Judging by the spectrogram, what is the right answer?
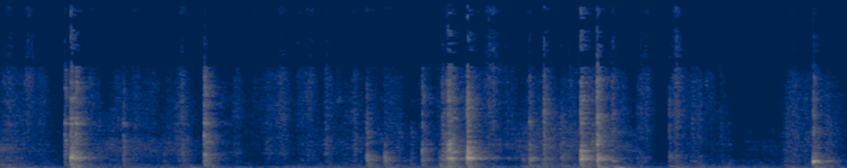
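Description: A few irregular light clicks and clinks as the nuts on a toilet's tank-to-bowl bolts are snugged up with a plastic nut tool while the porcelain tank is steadied by hand.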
